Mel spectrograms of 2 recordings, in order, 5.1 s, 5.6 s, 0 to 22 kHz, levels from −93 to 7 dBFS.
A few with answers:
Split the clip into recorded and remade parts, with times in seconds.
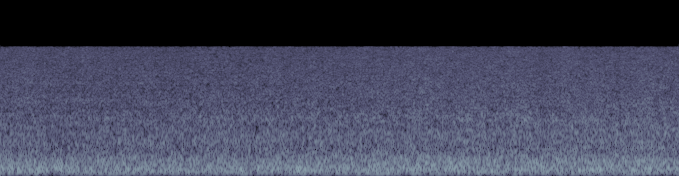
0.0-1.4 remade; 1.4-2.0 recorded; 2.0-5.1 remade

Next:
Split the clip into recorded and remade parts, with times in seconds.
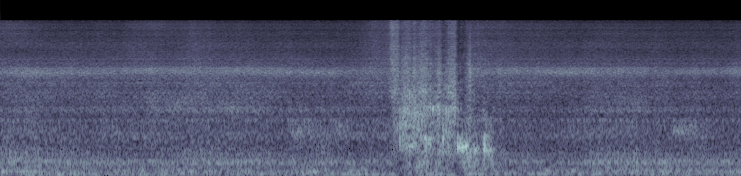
0.0-5.6 remade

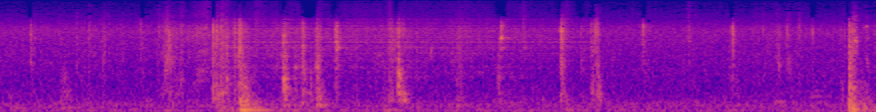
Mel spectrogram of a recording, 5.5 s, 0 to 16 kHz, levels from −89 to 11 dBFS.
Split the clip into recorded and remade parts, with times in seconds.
0.0-1.4 recorded; 1.4-3.7 remade; 3.7-5.5 recorded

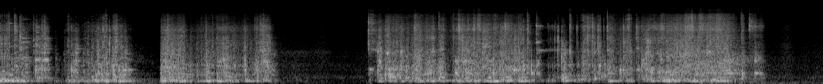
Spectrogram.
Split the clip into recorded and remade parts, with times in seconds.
0.0-1.6 recorded; 1.6-8.2 remade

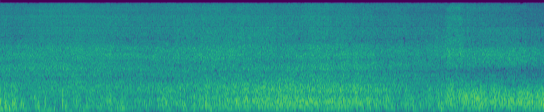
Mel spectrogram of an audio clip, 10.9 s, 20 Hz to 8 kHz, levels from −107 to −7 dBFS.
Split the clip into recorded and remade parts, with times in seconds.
0.0-0.5 recorded; 0.5-2.1 remade; 2.1-10.9 recorded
